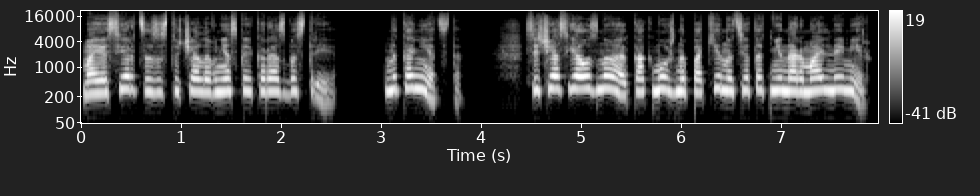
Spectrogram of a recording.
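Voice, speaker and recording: A woman reading a first-person novel aloud in a wry, lively way. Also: sits high, normal speed, no room sound, studio quality. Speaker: audiobook narrator.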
